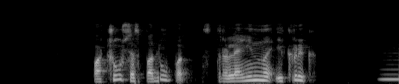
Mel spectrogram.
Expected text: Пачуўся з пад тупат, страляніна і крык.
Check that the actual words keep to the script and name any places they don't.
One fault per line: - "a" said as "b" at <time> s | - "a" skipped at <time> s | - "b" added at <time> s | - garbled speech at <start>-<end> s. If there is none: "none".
none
